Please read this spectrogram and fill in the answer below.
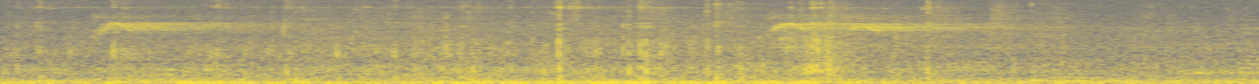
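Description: Faint hoofbeats of a horse moving on soft arena dirt, over a steady low hum. Two short, high, thin whistling tones sound, one just after the start and one about two and a half seconds in.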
